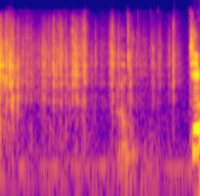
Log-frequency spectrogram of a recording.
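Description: Crinkling of a clear plastic strip of sealed bags of diamond-painting drills being handled: a run of quick, irregular crackles.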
